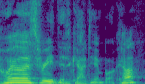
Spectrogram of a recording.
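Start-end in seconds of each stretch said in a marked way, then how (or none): none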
